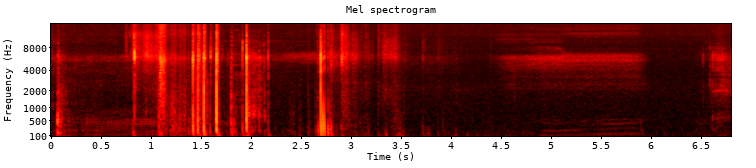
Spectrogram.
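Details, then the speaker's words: Rough, rattling snoring from a dog resting indoors, followed by quiet with faint background sounds; snoring. "Mais déjà, c'est des bons conseils. Si vous entendez ronfler. Hein."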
